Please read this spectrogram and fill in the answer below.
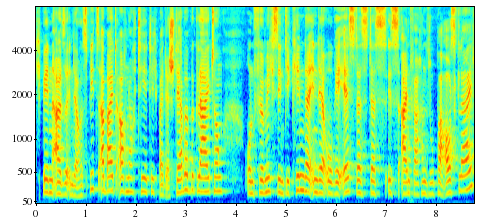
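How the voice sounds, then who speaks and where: A woman speaks in an ordinary speaking voice at a medium pitch, with ordinary pitch variation and a moderate pace. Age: 60s. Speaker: volunteer homework helper. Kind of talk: casual panel chat.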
